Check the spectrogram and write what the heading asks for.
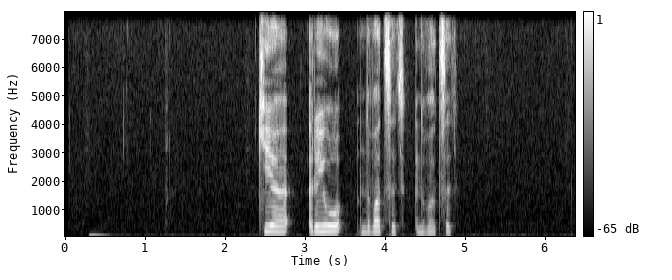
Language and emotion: Russian, neutral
